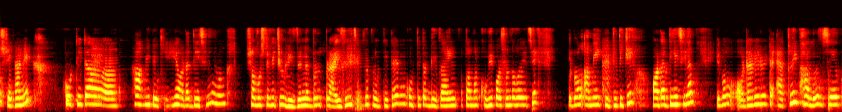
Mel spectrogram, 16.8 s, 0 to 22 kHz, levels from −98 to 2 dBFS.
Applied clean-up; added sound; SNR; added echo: neural mask model DeepFilterNet 3.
